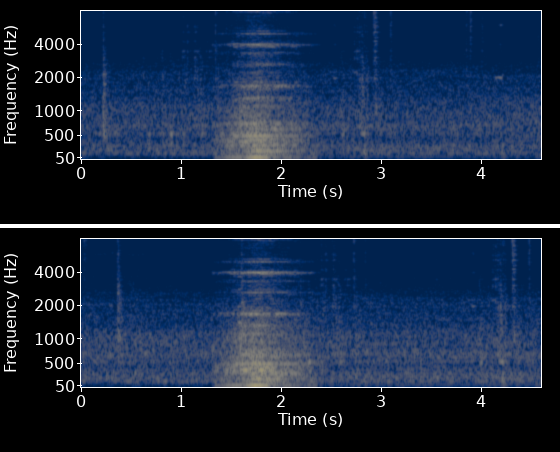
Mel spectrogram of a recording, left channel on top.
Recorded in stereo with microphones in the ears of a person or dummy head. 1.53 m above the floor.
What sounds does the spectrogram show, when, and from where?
1.3 s a whoosh: 45° left (ahead or behind), 1.0 m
